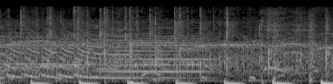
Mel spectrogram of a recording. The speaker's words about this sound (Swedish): Jag tycker faktiskt att vi ska ge oss själva en applåd och en tuta också, för att vi har hållit ut det här skitåret, men med att vi har haft kul samtidigt.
